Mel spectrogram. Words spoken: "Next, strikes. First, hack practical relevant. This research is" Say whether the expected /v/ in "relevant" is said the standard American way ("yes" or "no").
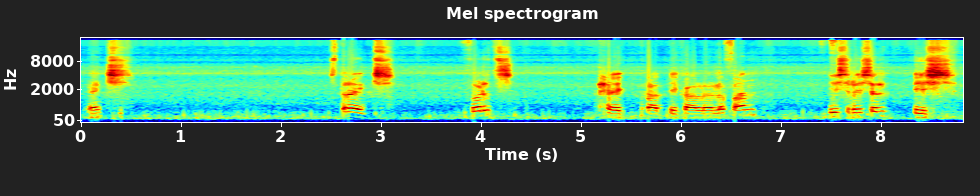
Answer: no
